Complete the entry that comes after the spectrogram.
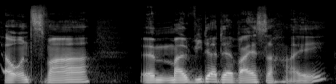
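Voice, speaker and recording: A man's voice: lowish voice, fairly even intonation, slow. A man co-hosting a casual podcast, jokey and colloquial as he chats and reads out items. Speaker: podcast co-host. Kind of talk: casual banter, reading out news and TV listings.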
